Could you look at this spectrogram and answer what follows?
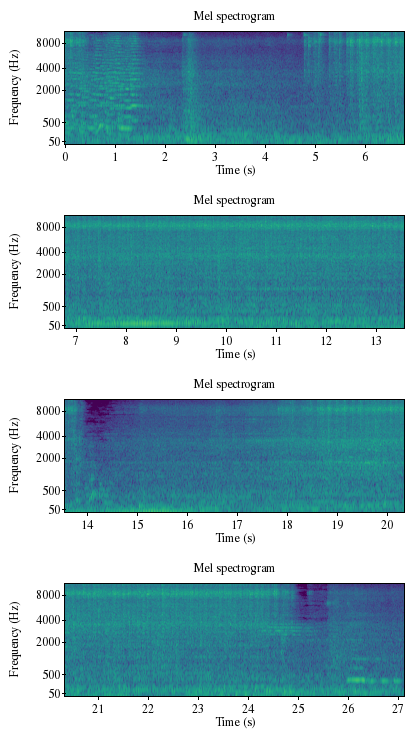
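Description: Sewing machine stitching the pants of a Punjabi dress, a steady mechanical whirring and rattling that runs almost without a break, briefly pausing midway, close and moderately loud with no talk over it.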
